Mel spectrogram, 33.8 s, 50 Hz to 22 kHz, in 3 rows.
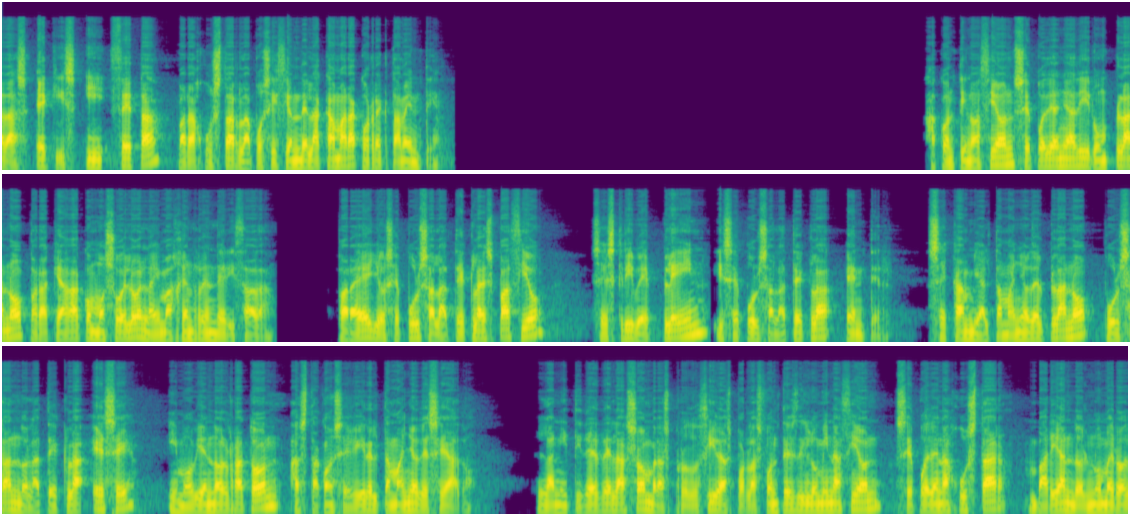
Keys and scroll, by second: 17.1 space, 21.6 s, 26.5 KP_0, 29.9 s.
